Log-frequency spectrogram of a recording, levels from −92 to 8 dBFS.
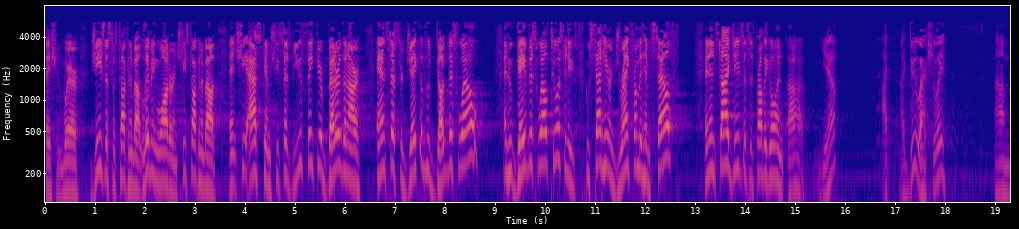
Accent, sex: American, male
